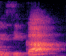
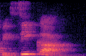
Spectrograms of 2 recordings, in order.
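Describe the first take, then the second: First: The stress falls on the last syllable. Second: The stress falls on the middle syllable. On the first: "no, aguda no va a ser" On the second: "tampoco va a ser grave"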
